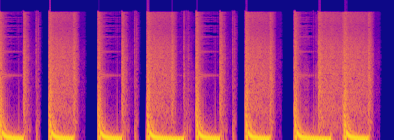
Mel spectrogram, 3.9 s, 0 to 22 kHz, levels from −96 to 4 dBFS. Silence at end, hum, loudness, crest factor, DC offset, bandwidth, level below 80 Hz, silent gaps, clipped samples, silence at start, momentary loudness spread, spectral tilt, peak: 0.2 s; none; -13 LUFS; 10 dB; 0.7%; 17 kHz; -12 dBFS; 1.42-1.46 s; under 0.1%; 0 s; 3 LU; -4.5 dB/octave; 0 dBFS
